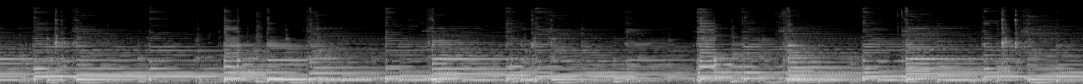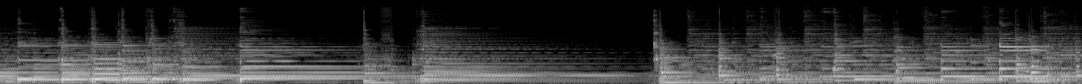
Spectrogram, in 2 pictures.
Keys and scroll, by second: 8.9 ctrl+t.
